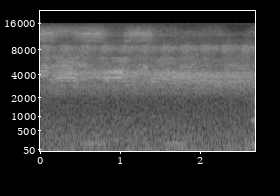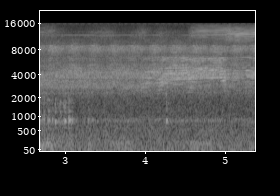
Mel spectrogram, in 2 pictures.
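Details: Robust cicada (minminzemi) singing on 24 July 2016: a dense, steady high buzzing band with brighter pulses that swell every second or so, and a brief faint lower tone near the middle.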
